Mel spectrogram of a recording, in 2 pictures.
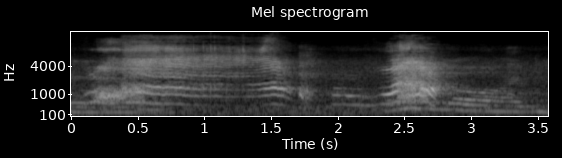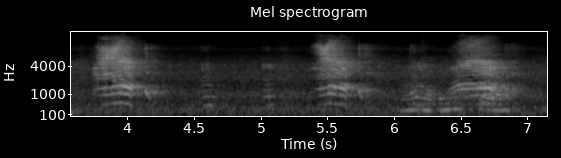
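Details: Strong, repeated wailing cries from a baby girl, about 2.7 kg, just after delivery to a small mother, with quieter breaths between bursts; a vigorous newborn cry.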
